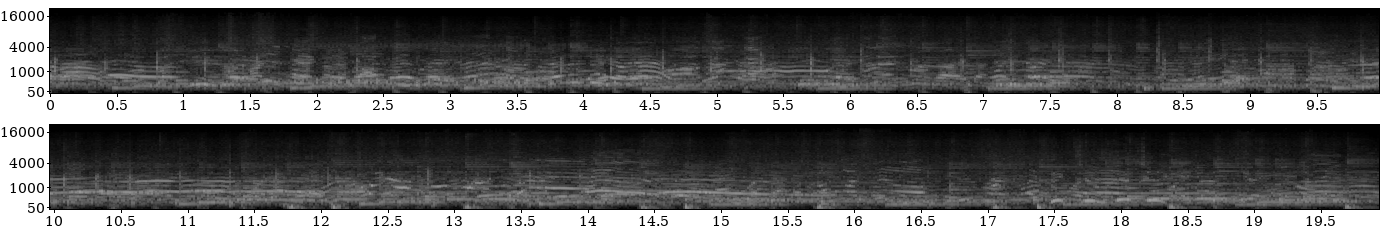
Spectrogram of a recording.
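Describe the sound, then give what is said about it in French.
A lively crowd of adults and children celebrates with dancing and singing on the deck of a boat arriving at Lampedusa at sunset. Many voices overlap in excited chatter and calls. The sound is dense and steady for the whole stretch. “on arrivait, il y avait Lampedusa en arrière-plan, le coucher de soleil, les dauphins, et puis un moment de joie et de danse et de chant sur le pont du bateau.”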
